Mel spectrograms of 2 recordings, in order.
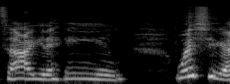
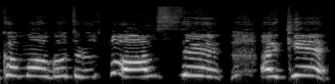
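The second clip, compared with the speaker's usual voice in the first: higher, pleading sick-man whine; whiny sick husband; 7 semitones higher, 3 dB louder than usual. Retold or imitated. Husband begging wife to go to the store, higher whiny plea. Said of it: "he was like".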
